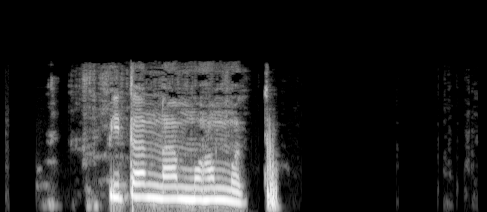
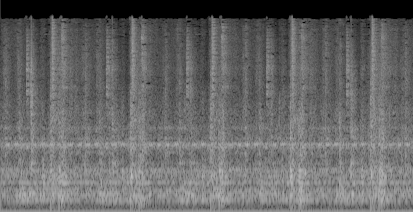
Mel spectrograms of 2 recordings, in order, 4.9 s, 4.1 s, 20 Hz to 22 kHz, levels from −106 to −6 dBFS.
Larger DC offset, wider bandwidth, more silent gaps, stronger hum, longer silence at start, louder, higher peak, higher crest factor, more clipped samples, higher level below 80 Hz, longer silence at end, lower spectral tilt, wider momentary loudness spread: second, under 0.1% vs 0.3%; second, 7.2 kHz vs 17 kHz; first, 2.59-2.63 s vs none; neither; first, 0.95 s vs 0 s; first, -12 LUFS vs -35 LUFS; first, -2 dBFS vs -18 dBFS; about the same, 14 dB vs 18 dB; neither; first, -44 dBFS vs -62 dBFS; first, 2.1 s vs 0 s; first, -9 dB/octave vs -2.5 dB/octave; first, 9 LU vs 4 LU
